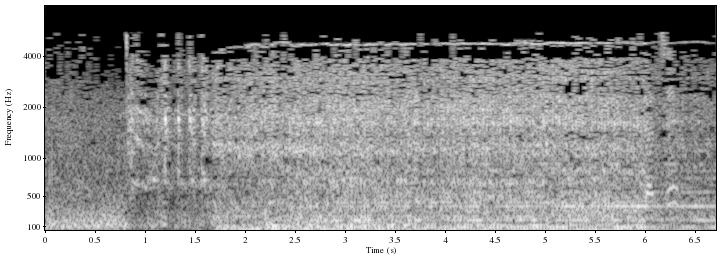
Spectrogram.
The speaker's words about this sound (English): It turns over, but it doesn't stop. But the RFID reader antenna is here, so when I authenticate, the bike powers up.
